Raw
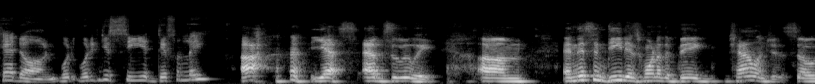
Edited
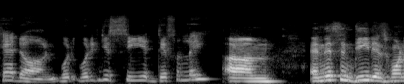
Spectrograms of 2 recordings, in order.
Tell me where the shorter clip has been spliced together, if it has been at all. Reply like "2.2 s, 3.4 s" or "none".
2.2 s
